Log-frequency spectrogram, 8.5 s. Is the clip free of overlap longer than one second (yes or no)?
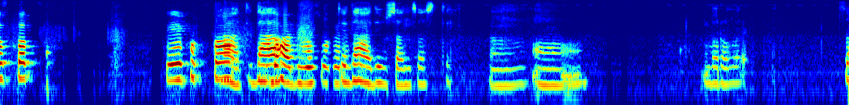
yes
